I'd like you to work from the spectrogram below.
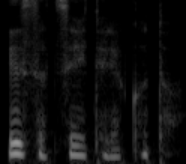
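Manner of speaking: soft whisper, a little sheepish; whispered admission. Acted. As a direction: breathe it out quietly. Admitting her lie.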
